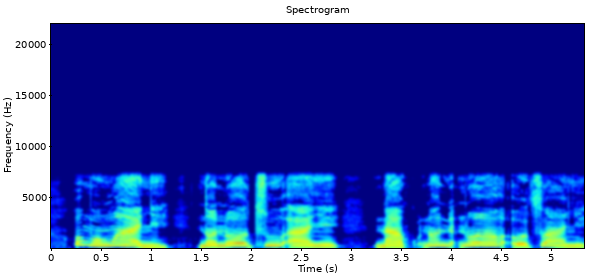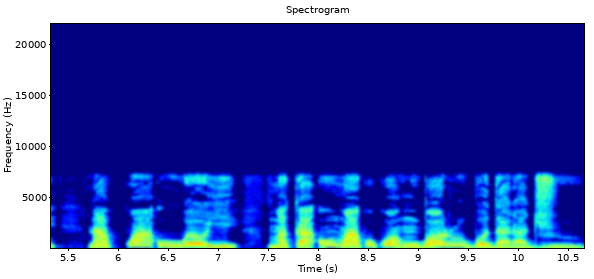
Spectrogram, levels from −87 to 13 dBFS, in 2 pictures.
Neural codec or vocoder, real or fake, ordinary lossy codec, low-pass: none; real; none; 7.2 kHz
